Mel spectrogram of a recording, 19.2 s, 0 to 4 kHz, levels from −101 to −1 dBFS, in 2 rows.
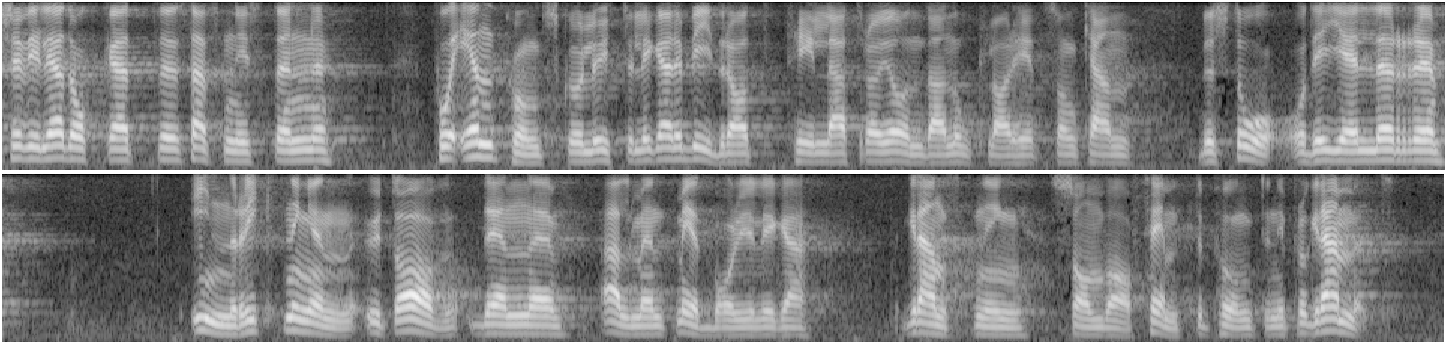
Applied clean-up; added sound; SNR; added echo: none; none; none; none.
